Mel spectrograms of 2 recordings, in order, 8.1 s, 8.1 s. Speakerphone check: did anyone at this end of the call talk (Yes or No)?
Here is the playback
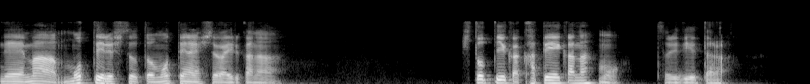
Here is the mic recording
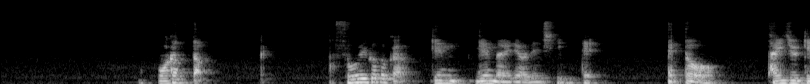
Yes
